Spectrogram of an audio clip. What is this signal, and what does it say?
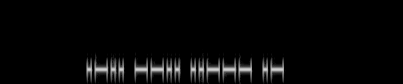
Morse code, heard as a keyed tone, about 30 wpm, 700 Hz. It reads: LZ2A
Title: DXCC-100 Call Signs - 4 Characters - 30wpm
